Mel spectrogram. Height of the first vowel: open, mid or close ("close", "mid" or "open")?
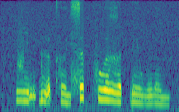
close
